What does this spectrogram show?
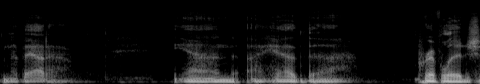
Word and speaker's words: Nevada: I understand it's pronounced Nevada.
